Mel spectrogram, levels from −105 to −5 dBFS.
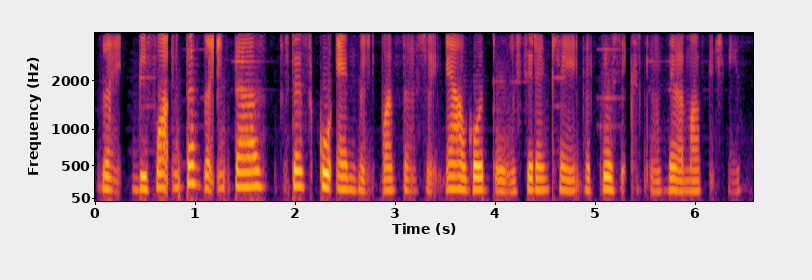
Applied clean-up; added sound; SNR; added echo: neural separator model SepFormer WHAMR!.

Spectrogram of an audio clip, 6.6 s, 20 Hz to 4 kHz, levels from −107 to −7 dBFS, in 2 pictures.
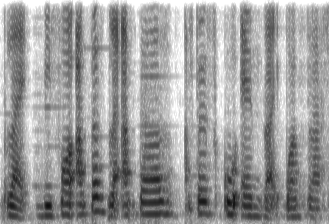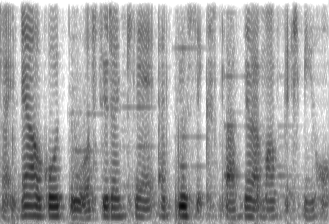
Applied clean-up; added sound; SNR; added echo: neural separator model SepFormer DNS4.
